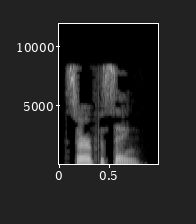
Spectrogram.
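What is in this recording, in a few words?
"surfacing", British English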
